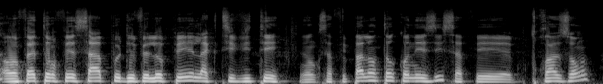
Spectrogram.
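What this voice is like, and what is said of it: Brazilian accent speaking French. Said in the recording (French): “avec mon accent, je suis brésilien.”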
